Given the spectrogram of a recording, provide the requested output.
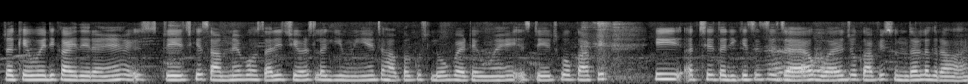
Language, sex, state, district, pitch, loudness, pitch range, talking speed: Hindi, male, Rajasthan, Churu, 210 Hz, -14 LUFS, 200-220 Hz, 245 wpm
